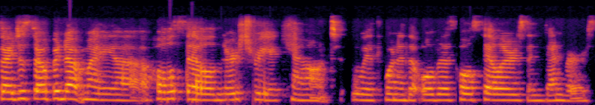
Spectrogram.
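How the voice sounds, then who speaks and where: Against noticeable background noise, a woman speaks quickly in a monotone, flat delivery with hardly any pauses. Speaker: realtor. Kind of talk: interview.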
